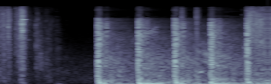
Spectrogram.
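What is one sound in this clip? Gunshots fire in quick, loud bursts.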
